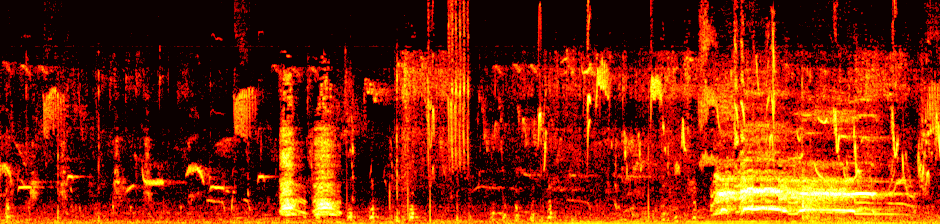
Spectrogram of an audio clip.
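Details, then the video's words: Village roosters and chickens: scattered soft clucks and short calls with small birds twittering, then a loud, drawn-out rooster crow with a harsh rising start and a sustained ending near the close. "Звуки деревни петухов, куриц, и многое другое."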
